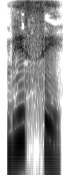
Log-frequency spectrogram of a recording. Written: ಭಿಸ್ಸೆ

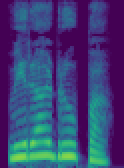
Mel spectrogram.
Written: ವಿರಾಡ್ರೂಪು

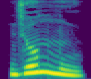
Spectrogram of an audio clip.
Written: ಝೊಮ್ಮು

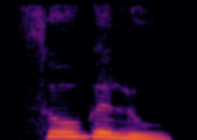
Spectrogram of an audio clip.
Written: ಸೋಗಲು

